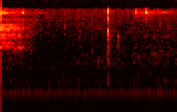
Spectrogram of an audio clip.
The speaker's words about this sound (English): Hey, you got to either slow down with that typing. Well, the problem is it's distracting, man. What are you typing? My apologies.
